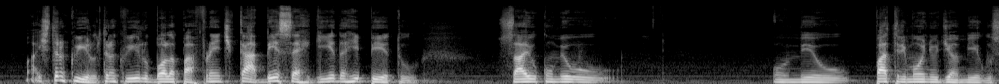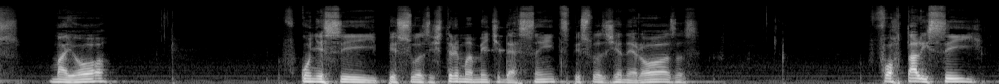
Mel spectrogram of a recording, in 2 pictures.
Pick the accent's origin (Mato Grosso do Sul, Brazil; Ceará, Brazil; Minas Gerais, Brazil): Ceará, Brazil; Campos Sales; aos meus conterrâneos da minha terra. Conterrâneo da minha terra foi legal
